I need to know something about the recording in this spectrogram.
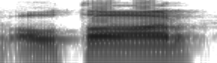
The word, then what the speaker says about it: Awtar: So he's saying that in this book, Nail al-Awtar, again, his mispronunciation of Awtar instead of Awtar, I'm not going to get on.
